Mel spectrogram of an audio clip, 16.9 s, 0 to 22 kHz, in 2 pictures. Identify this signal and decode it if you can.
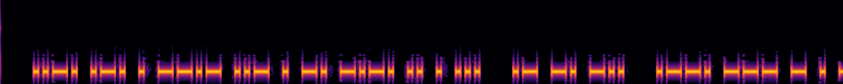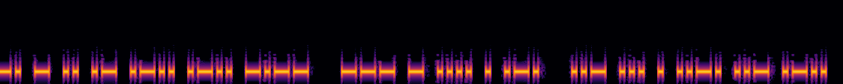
Morse code, heard as a keyed tone, about 25 wpm, 600 Hz. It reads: FREQUENCIES AND POTENTIALLY OTHER USEFUL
